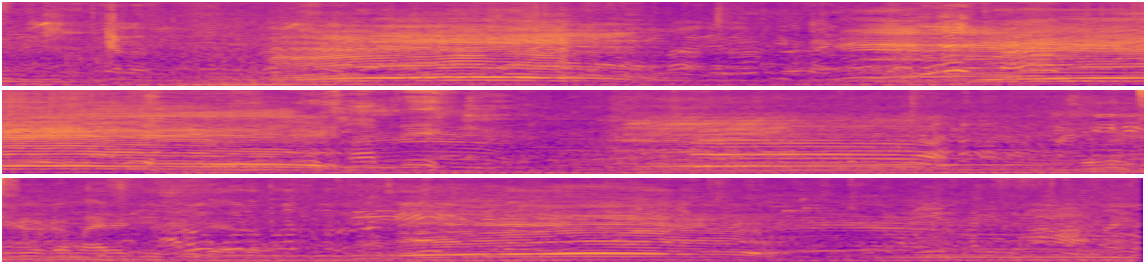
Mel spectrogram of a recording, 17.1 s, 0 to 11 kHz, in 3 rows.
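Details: Dairy cows at Ambari Haat livestock market in Dinajpur, 9/3/25, among improved-breed milk cows and calves: several long, deep harmonic moos, each about a second or two, rising then falling, spaced a few seconds apart, over market murmur and background music.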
